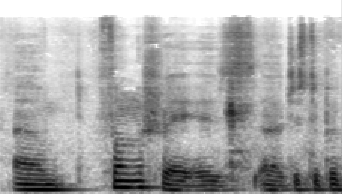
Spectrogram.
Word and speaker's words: feng shui: the place and why is it there was a temple there, and so probably feng shui is good, and lots of lots of other elements that come into it.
